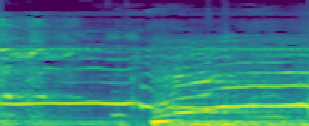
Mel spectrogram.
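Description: A long howling ghost sound effect played through a loudspeaker: one held wailing note that dips sharply and slides back up about a second in.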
